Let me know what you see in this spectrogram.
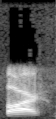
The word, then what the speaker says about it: Bahr: The young man who killed her, a guy named Brian Bahr, B-A-H-R, am I saying that correctly? – It's Bahr. – Bahr.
